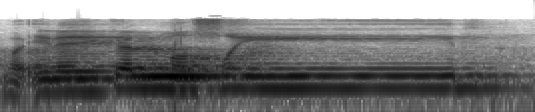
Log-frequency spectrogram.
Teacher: را پہ وقف ہوگا را باریک ہوگی اور اس میں جو صفت تقریر ہے وہ ظاہر ہوگی. قلقلہ نہیں ہونا چاہیے.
